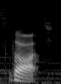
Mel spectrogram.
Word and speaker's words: Thoth: So the actual pronunciation that Thoth could have been was thought.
